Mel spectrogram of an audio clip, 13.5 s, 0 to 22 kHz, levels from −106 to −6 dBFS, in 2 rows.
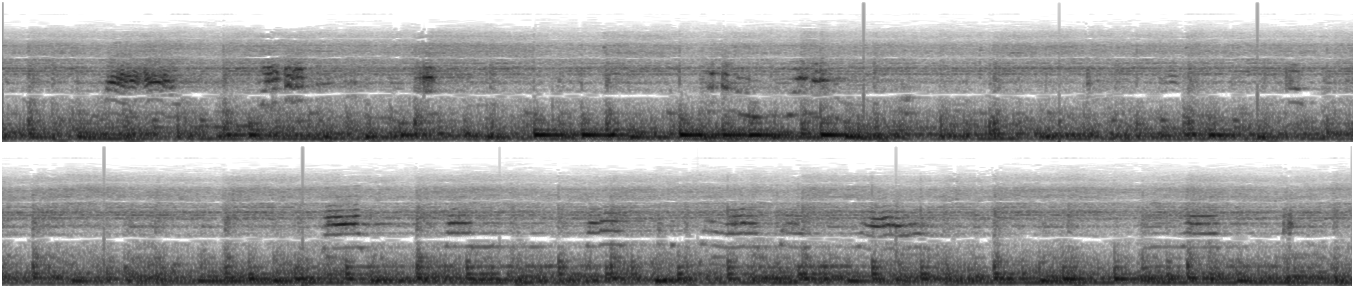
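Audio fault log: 4.31–11.23 s, periodic USB or driver dropouts: About seven short gaps, roughly 10 ms each, repeat every 0.99 s. The lost audio is skipped, not filled. Each skip joins the waveform abruptly, so it sounds like a regular tick. Something is blocking the audio path on a fixed schedule.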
